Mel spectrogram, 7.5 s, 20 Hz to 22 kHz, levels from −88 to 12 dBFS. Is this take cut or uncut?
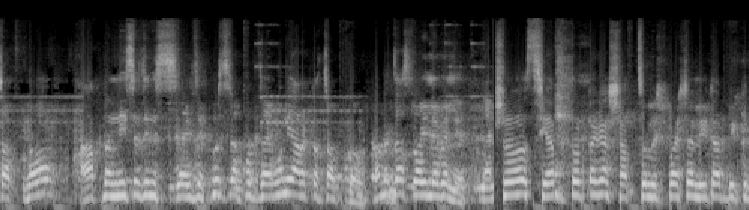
cut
